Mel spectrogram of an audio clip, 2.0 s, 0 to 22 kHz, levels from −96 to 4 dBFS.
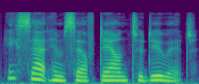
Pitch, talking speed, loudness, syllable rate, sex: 200 Hz, 210 wpm, -16 LUFS, 4.2 syllables/s, female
